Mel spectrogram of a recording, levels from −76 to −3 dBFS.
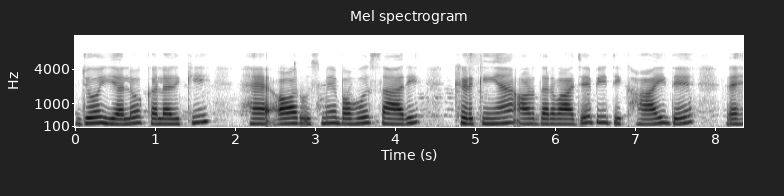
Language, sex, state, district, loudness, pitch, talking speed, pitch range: Hindi, female, Jharkhand, Palamu, -16 LUFS, 210 Hz, 115 wpm, 200-230 Hz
